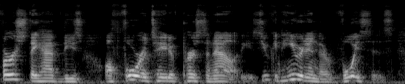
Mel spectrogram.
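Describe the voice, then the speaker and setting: A man with a husky voice narrating a scripted video essay in a conversational, analytical way, with casual asides. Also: a little high, very animated, a little fast.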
